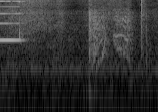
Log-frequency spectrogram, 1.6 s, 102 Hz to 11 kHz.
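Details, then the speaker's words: Rice cooker reported undercooking rice, showing error H01 even after keypad replaced and reset: one short high beep then near silence; H01 not keypad-related, pot temperature sensor fault suspected and being measured. "vẫn báo lỗi nhá. Vậy là H01 không liên quan gì đến phím nhé, phím mình đã thay mới rồi."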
